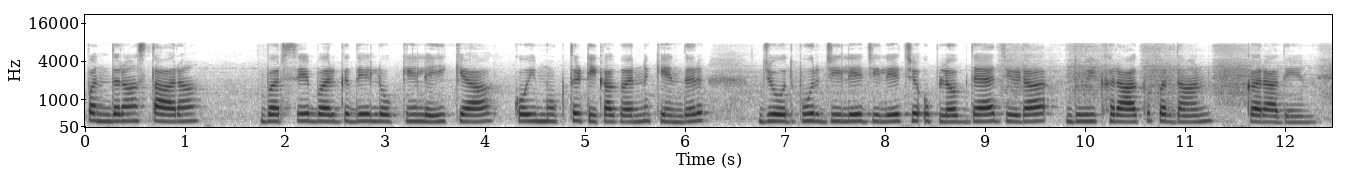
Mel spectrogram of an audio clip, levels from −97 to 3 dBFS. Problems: constant background noise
